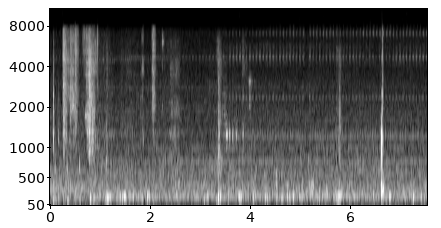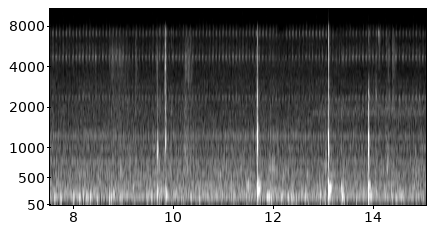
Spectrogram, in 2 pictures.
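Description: A glass flask clinks sharply now and then as it is handled.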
